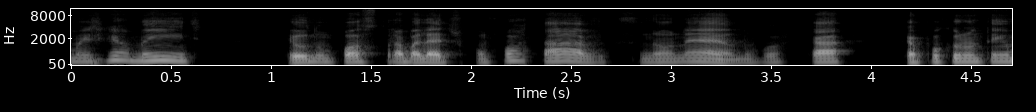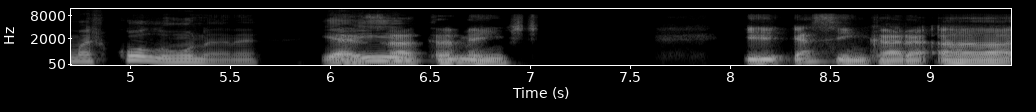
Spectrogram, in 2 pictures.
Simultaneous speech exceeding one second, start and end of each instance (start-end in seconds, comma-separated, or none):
none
